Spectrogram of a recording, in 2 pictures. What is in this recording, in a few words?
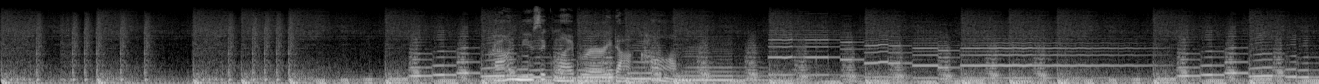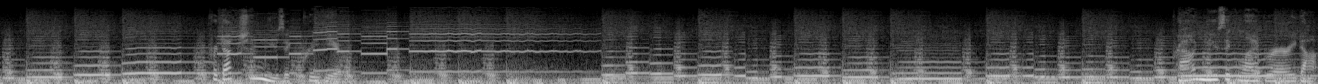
bavarian beer 117 bpm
